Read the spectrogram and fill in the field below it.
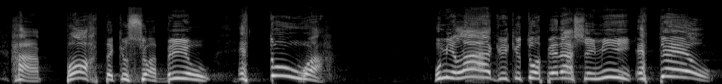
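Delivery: high, forceful cry to God; impassioned preached prayer. Real, not acted. Believer's offering to God voiced by preacher, impassioned prayer. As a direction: belt out the offering, stretching key words.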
